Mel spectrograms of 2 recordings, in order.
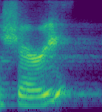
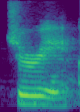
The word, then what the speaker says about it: Cherie: This is our third episode, and we are hosting the wonderful Melissa Cherie. Is that how you say your name? – Yes, Cherie. Yep. – Cherie, okay.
